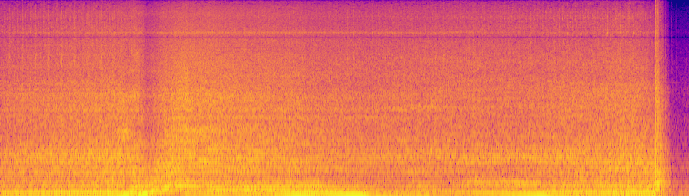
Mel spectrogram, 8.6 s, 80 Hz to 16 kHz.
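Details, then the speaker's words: Dodge Challenger RT 5.7 V8 after K&N air filter install: blips up and settles smoothly to idle with a breathy intake rush on each rev, runs clean; normal revving with intake noise. "You can hear a little bit. It does sound like it's sucking in air, but one"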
